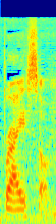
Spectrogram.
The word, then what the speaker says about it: Brisom: for everybody tuned in it's pronounced Bryce on by the way he'd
